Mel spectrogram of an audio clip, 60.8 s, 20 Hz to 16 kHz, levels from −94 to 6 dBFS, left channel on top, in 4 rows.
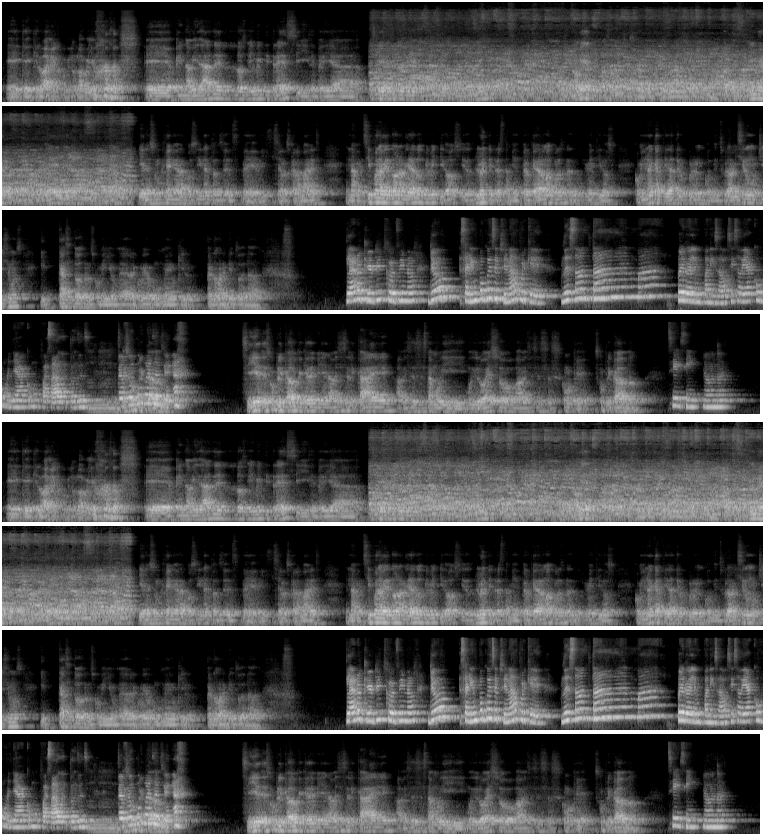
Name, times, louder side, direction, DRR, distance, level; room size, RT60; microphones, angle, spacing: voice 1, 0.1-10.5 11.0-17.6 17.9-21.8 22.1-27.4 27.9-30.8 31.2-31.3 31.6-34.2 34.5-36.2 47.3-48.9 50.5-58.3, right 1 dB, 5° right, -5 dB, 0.8 m, -29 dB
sound 1, 7.3-17.8, right 3 dB, 85° right, 0.4 m, -30 dB
voice 2, 37.3-41.3 41.6-47.4 48.0-49.3 59.1-60.1, right 2 dB, 20° right, 3 dB, 0.3 m, -22 dB
4.0 x 2.2 x 2.2 m, 0.85 s
head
